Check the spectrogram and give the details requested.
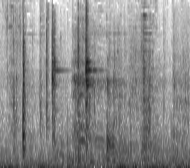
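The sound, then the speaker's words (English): A City of Page water department worker's ring of keys jangles in several bright, metallic bursts, with a few sharp clicks and a brief ringing tone as a key unlocks the door of a tiny wood-paneled shed on desert rock above the Colorado River, over a low background rumble. “walks across a crunchy patch of red dirt and pulls out his keys.”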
